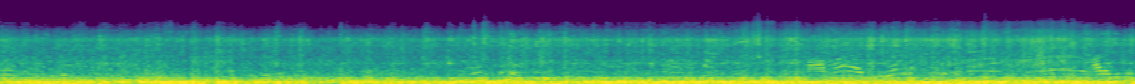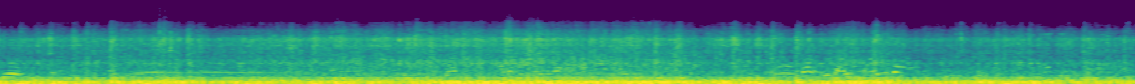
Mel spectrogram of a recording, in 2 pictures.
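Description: Steady low rumble of an open-carriage tourist train running along, heard from inside the carriage. Faint voices come through around the middle.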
